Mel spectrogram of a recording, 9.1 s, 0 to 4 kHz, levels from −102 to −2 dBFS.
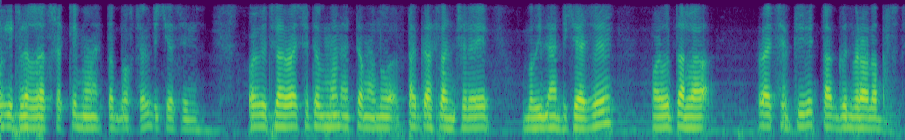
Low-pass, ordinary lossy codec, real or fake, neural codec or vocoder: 3.6 kHz; none; fake; codec, 16 kHz in and 24 kHz out, 0.6 kbps, FireRedTTS-2 codec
